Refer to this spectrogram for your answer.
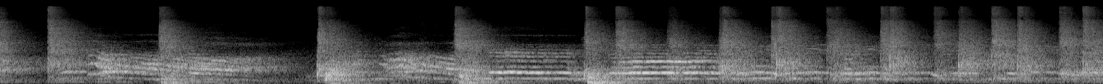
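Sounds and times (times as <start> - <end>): people shouting: 0.5 - 11.0.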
